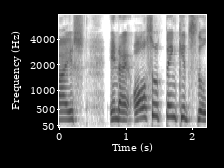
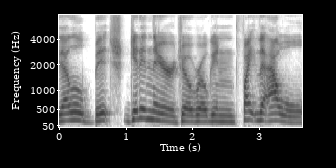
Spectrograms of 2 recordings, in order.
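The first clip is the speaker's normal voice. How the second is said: ordinary delivery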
